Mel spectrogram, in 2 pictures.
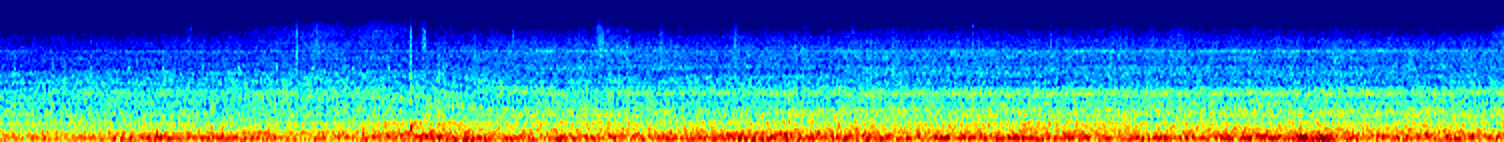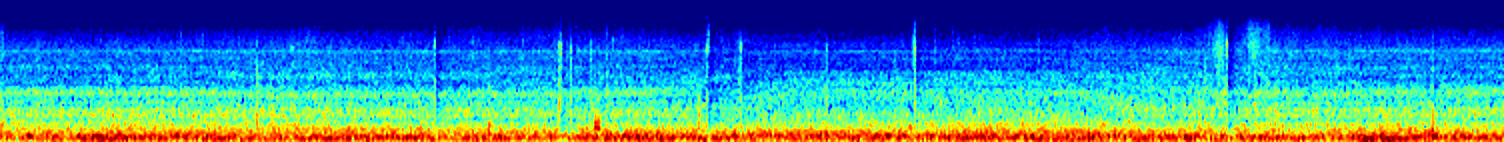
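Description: Car cabin noise while driving: a steady low rumble of engine and tyres on the road.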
